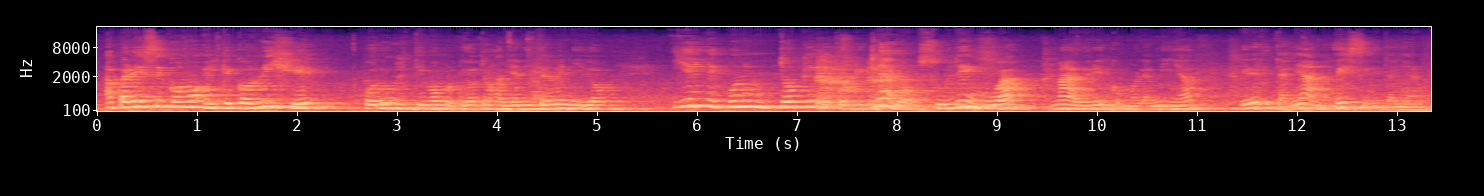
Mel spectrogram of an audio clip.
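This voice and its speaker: A woman's voice: medium pitch, animated, measured pace, noisy background. A woman poet with an Argentine Spanish accent, telling stories at a book presentation in an expansive, self-correcting way. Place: event hall. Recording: echoey hall from far off.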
